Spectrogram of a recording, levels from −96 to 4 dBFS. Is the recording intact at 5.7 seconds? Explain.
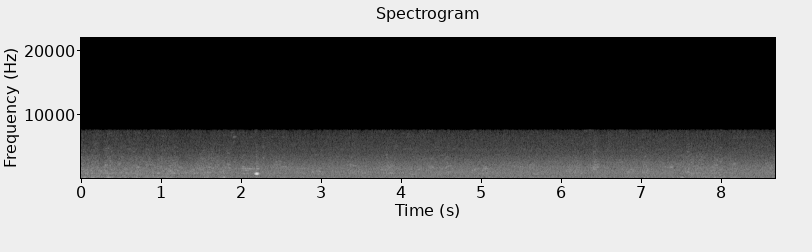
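Yes, the speech at 5.7 seconds is intact, with no dropout, glitch or other fault at that moment.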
